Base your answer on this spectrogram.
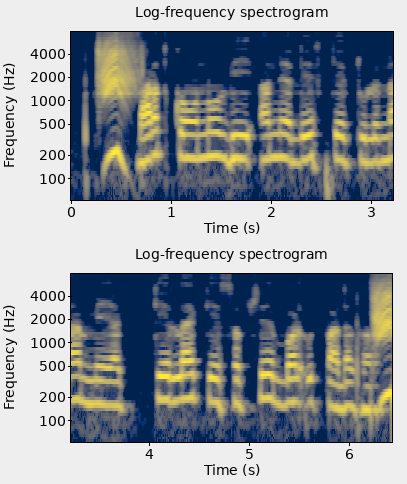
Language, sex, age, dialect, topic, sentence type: Bhojpuri, male, 18-24, Southern / Standard, agriculture, statement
